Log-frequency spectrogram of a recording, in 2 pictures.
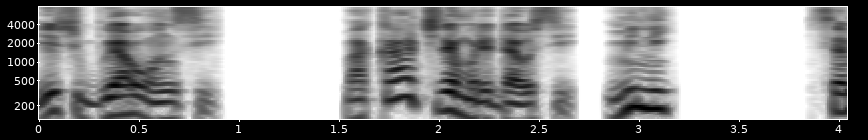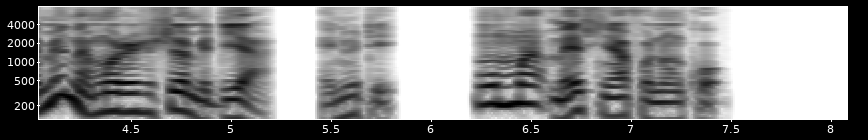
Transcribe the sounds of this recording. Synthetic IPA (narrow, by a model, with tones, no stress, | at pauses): je˦su˨bu˦a˦wɔ̃˨n̩˦sḭ˨ | mã˨kʰaː˦t͡ɕʰɪ˨˦ɾɛ˦mʊ̃˨ɪ˨da˨wsḭ˨mĩ˦nĩ˦ | sɛ˨mɪ̃˦nã˨mʊ̃˦ɾɪ˦ɕᶣɪ˦ɕᶣɛ˦mɪ̃˨dɪ˦a̰˨ | æ˨nũ˦dɪ˨ | mʊ̃˦m̩˦mã˦mɛ̃˨˦su˦ã˦fʊ˨nʊ̃˦ŋ̩˦kʰɔ˦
